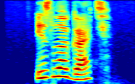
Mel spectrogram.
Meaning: to expound, to explain, to state, to set forth, to relate, to retell
- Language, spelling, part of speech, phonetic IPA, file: Russian, излагать, verb, [ɪzɫɐˈɡatʲ], Ru-излагать.ogg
